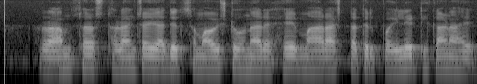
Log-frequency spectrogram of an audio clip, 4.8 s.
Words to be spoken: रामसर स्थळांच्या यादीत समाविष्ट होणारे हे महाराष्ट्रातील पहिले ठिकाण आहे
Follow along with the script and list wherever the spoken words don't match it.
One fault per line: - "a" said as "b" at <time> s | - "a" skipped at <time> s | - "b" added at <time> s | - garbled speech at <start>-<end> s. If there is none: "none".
none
